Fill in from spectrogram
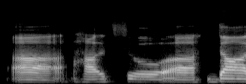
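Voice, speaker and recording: In a dry, close recording with no echo, a man speaks with an Arabic accent. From Saudi Arabia. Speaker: skydiver and immigrant guest. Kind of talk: casual interview chat. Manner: halting.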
